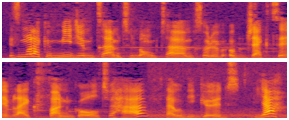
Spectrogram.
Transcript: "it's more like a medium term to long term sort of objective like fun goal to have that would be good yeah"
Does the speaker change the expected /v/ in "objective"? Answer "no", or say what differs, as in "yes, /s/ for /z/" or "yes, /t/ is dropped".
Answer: no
